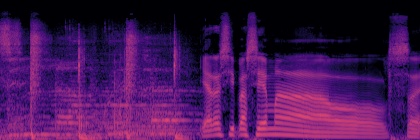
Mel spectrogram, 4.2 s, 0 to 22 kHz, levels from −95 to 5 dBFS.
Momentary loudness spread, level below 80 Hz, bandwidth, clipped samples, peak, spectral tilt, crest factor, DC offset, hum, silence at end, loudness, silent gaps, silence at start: 7 LU; -54 dBFS; 15 kHz; under 0.1%; -20 dBFS; -3.5 dB/octave; 18 dB; under 0.1%; none; 0 s; -39 LUFS; none; 0 s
